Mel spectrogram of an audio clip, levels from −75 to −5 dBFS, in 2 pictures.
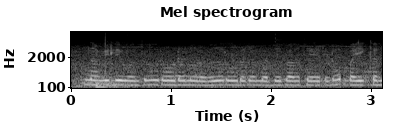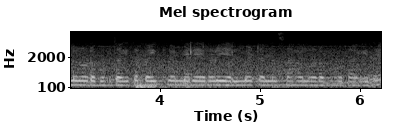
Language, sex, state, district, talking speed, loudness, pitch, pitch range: Kannada, female, Karnataka, Raichur, 200 wpm, -26 LUFS, 215 Hz, 210-225 Hz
